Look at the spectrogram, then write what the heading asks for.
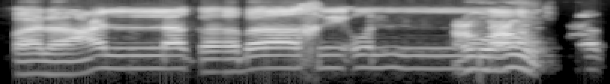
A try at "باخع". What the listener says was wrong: Baik, ainnya jelaskan di situ. Bakhi'un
